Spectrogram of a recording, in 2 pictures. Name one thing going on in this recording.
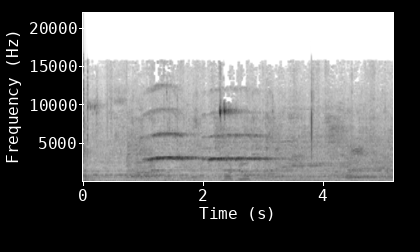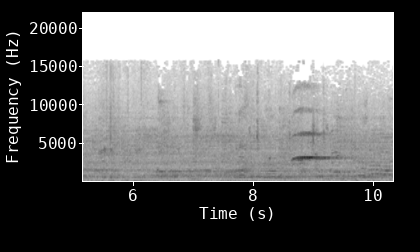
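Shoes squeak on a mat as wrestlers scramble.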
